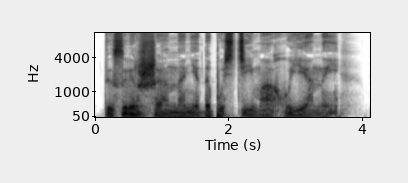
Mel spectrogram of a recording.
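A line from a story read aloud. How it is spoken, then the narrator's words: Hoarse rasp. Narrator (Russian): Прохрипел он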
